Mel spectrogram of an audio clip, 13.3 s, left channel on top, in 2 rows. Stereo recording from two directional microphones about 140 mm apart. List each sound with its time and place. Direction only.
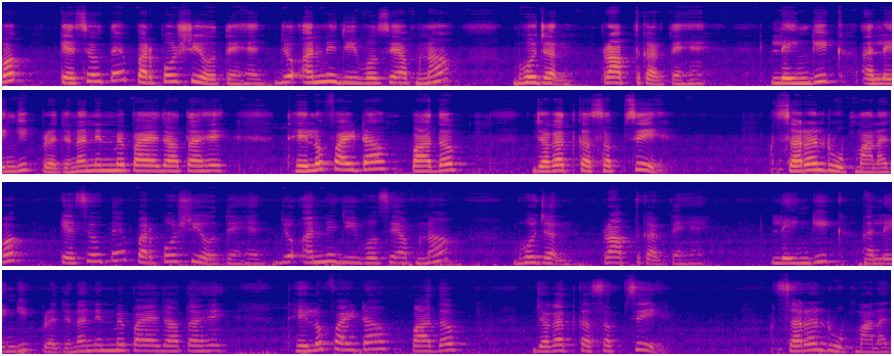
0.0 s a woman's voice: 50° left (ahead or behind)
